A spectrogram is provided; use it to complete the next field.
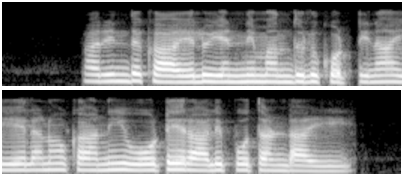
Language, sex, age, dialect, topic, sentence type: Telugu, female, 25-30, Southern, agriculture, statement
